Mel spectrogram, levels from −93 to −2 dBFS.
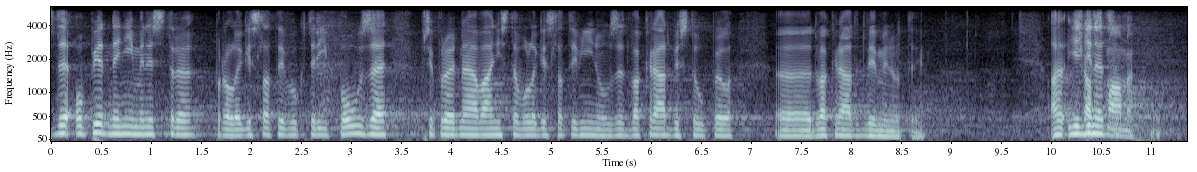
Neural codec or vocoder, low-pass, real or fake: none; 5.4 kHz; real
